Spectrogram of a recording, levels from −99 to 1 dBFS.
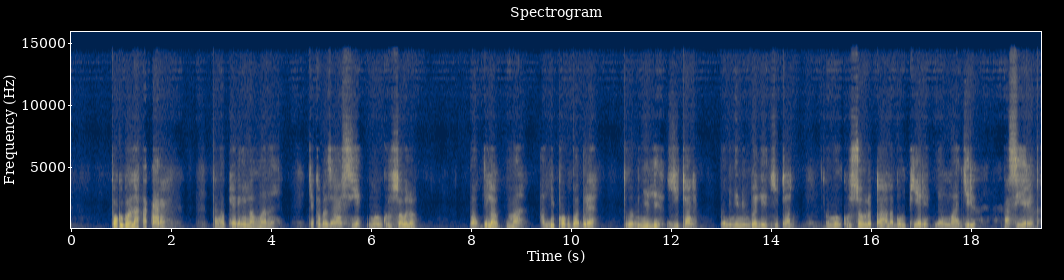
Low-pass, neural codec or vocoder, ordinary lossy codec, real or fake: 14.4 kHz; codec, 44.1 kHz, 2.6 kbps, DAC; AAC, 96 kbps; fake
